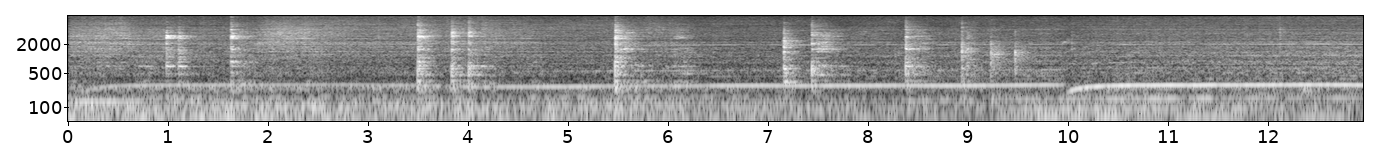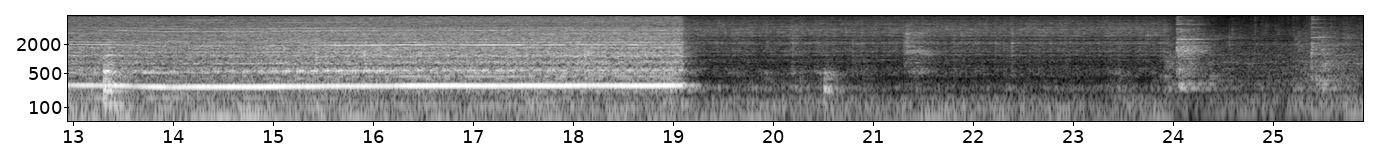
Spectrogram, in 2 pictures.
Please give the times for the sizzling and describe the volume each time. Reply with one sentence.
The sizzling can be heard from 0.0 to 25.8 s, getting quieter.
